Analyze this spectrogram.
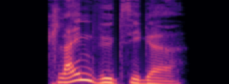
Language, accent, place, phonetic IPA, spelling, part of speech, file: German, Germany, Berlin, [ˈklaɪ̯nˌvyːksɪɡɐ], kleinwüchsiger, adjective, De-kleinwüchsiger.ogg
- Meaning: inflection of kleinwüchsig: 1. strong/mixed nominative masculine singular 2. strong genitive/dative feminine singular 3. strong genitive plural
